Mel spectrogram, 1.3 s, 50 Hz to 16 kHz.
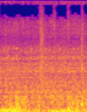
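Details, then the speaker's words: Suzuki GSF1200S four-cylinder, warm, after vacuum line and carburetor work for sneezing: even, deep idle holding about 1,000 rpm with no misses, hunting or clatter; normal idle. "1.000 оборотов держит Звук вот такой он не шумит ничего не орёт"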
